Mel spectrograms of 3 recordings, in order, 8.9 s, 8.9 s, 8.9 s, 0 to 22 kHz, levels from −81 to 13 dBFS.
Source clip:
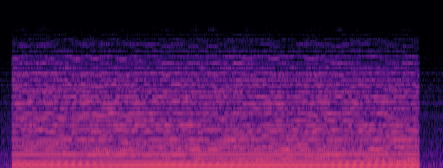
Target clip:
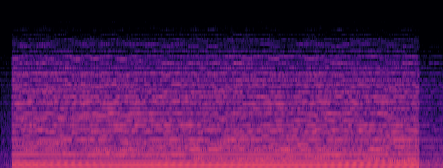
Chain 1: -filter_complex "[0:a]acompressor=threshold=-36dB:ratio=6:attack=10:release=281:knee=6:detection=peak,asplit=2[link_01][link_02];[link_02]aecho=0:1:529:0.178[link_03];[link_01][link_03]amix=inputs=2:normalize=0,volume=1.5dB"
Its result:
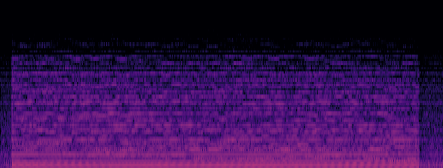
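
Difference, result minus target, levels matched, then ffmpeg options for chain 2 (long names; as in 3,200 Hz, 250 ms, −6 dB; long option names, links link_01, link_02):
downward compressor: peak gain reduction +13.5 dB
-filter_complex "[0:a]asplit=2[link_01][link_02];[link_02]aecho=0:1:529:0.178[link_03];[link_01][link_03]amix=inputs=2:normalize=0,volume=1.5dB"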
